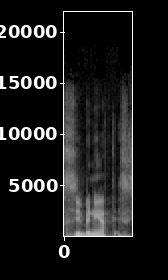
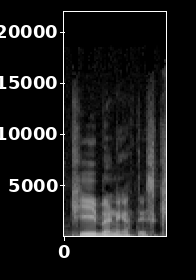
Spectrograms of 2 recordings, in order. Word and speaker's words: cybernetisk: Cybernetisk. Cybernetisk. Kan också uttalas kybernetisk. Kybernetisk. Eftersom att det är grekiska.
